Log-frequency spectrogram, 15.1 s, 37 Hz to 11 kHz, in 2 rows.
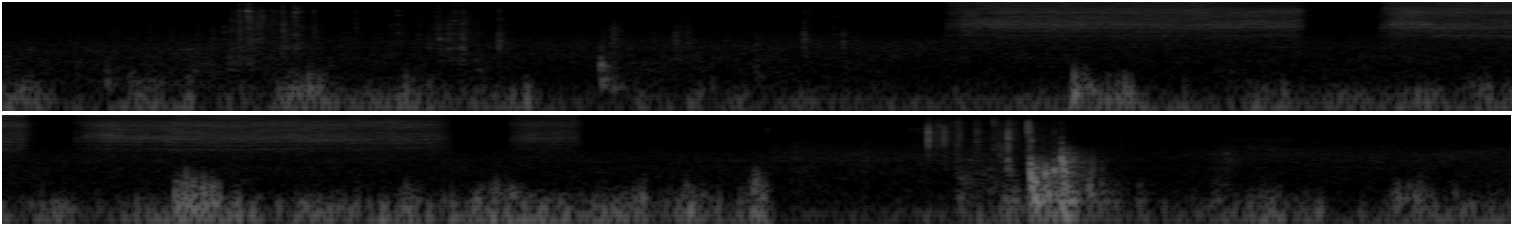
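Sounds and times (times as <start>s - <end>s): low thuds of wood handling: 0.5s - 4.3s, 11.4s - 13.8s
pressurized spray hissing: 4.7s - 10.5s.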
